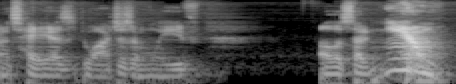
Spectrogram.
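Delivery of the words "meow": loud vocal zoom effect; zooming whoosh. Acted. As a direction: make a swooping cartoon zoom. Imitated whoosh of sudden movement.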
